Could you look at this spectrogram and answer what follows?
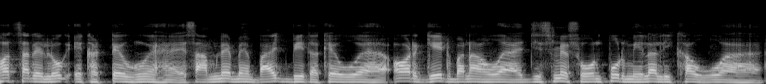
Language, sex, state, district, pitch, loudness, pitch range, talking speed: Hindi, male, Bihar, Kishanganj, 125 Hz, -17 LUFS, 110-130 Hz, 185 wpm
